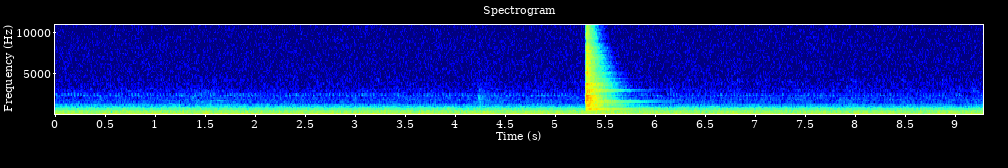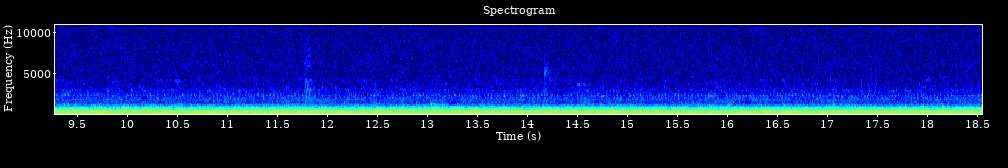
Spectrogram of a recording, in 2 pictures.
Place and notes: cold early winter day. the gas heating in my kitchen produces an interesting range of sounds during operation. you hear 3 modes: on, idle, off. mic close to the device. very distant outside sounds in the end, maybe through the chimney.
Berlin, Germany, 28 November, 16:30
